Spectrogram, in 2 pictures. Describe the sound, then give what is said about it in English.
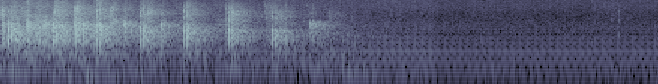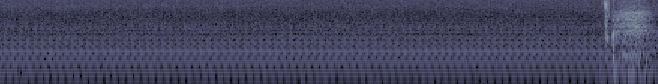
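A short burst of audience applause fades out over about two seconds, leaving a steady electrical hum that continues alone, with a single brief click near the end. “He deserves a hand of applause.”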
